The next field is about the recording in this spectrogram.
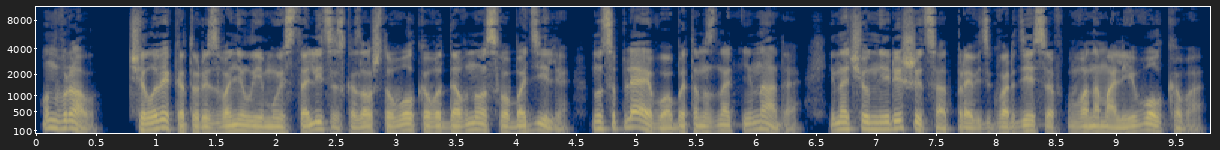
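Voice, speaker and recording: Man, audiobook narrator, low voice, dry close sound, steady storytelling. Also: fast, hardly any pauses, no echo.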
